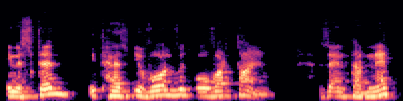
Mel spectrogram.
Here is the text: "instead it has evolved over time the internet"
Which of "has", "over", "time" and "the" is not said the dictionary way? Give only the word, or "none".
none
